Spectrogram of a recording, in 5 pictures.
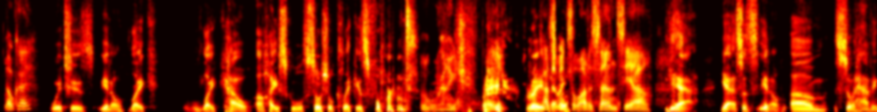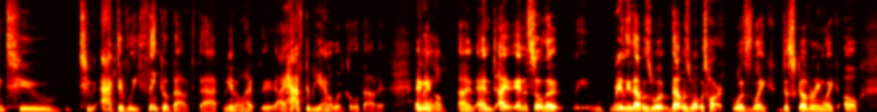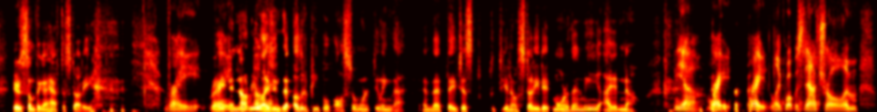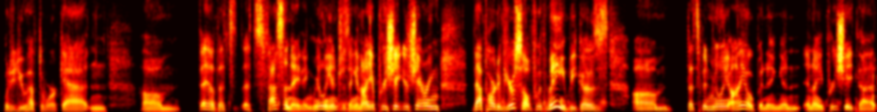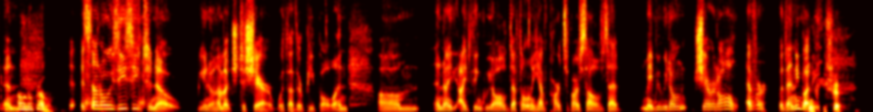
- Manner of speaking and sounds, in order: laughing while speaking: "formed"; sneeze; laughing while speaking: "right"; other background noise; laugh; tapping; laugh
- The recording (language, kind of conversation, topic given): English, unstructured, What influences how much of yourself you reveal to others?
